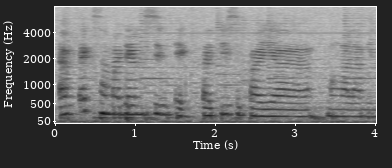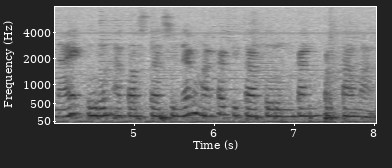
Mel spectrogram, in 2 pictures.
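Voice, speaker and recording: A woman teaching a math lesson, walking students through each idea step by step. Her voice is mellow and relaxed, recorded in a roomy, echoey space with soft guitar music playing faintly behind her. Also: lowish voice, a little slow. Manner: patient, step-by-step explanation to students.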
